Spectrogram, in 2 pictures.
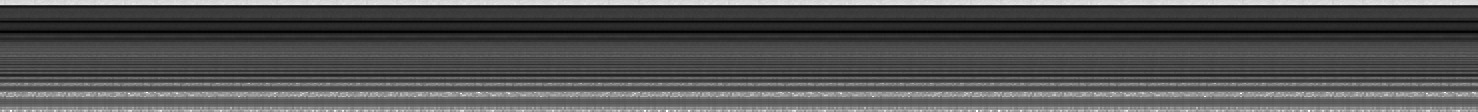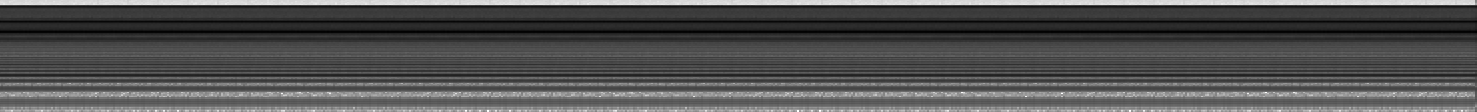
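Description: A loud, steady electronic buzz made of many fixed pitches at once, holding unchanged without a break.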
